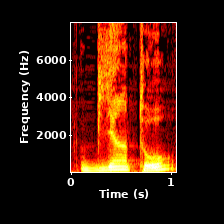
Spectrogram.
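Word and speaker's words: bientôt: Remember, you put this accent flex but you don't write it. You sorry, you write it but you don't pronounce it. And then the final T is not pronounced BTO.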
